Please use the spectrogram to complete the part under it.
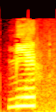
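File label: "mie", Mandarin, neutral tone; 旀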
